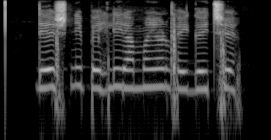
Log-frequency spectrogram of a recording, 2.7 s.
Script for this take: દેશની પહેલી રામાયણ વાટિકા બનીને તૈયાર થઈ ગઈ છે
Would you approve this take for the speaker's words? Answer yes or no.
no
